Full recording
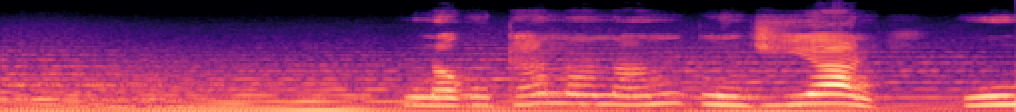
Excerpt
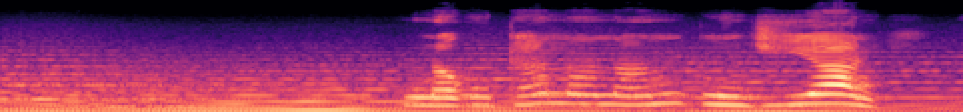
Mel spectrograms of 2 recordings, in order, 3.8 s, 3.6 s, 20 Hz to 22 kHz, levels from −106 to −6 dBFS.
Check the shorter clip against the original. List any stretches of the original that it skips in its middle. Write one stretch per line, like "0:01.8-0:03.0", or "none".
none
